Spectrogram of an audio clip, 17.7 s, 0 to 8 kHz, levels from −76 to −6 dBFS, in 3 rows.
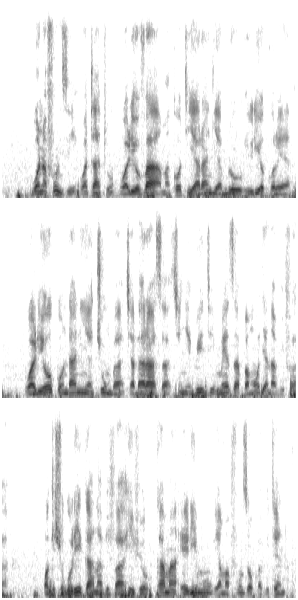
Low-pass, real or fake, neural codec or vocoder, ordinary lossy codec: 7.2 kHz; real; none; Opus, 32 kbps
